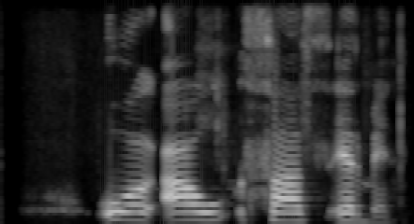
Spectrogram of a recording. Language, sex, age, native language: Icelandic, female, 9, Icelandic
